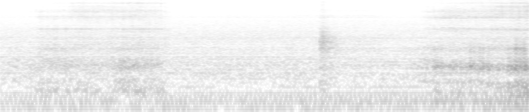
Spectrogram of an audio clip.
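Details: Soft, low rasping sounds recurring with sleep breaths against quiet room noise; light snoring.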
